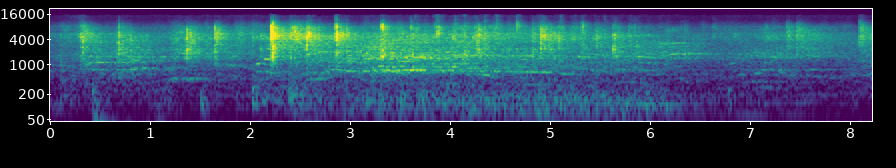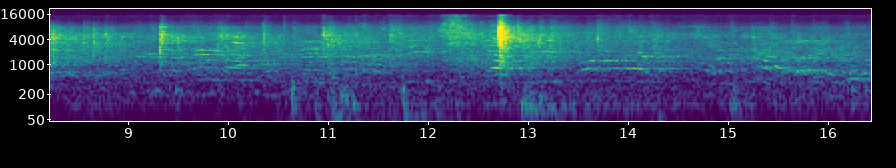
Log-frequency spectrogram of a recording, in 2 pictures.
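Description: Ice skates scrape and carve across an ice rink.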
